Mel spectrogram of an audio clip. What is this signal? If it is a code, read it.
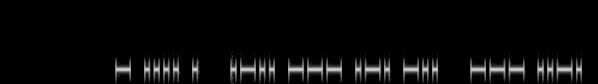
Morse code, heard as a keyed tone, about 25 wpm, 700 Hz. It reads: THE LORD OF
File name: Sets of 9 Words - 25wpm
